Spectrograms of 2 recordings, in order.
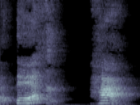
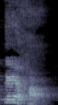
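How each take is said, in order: First: Terra broken into ter and ra; syllable by syllable. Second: Said in the usual way. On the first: Shown as a demonstration. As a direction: say terra in two slow beats, R sounded on both sides. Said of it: "um R pra cada lado". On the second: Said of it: "a gente vai separar".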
